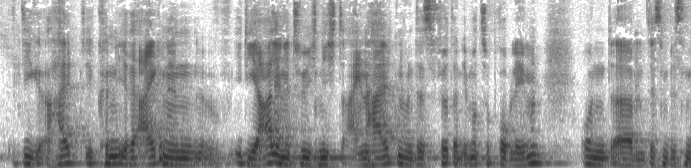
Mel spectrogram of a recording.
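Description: A man's medium-pitched voice at a fairly quick pace, over noticeable background noise. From Swabia, Württemberg (Fellbach near Stuttgart). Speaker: winemaker. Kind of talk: casual chat.

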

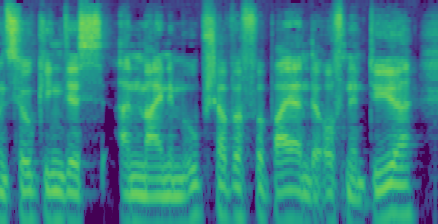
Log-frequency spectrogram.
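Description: On a very clean recording with a silent background, a man talks at a moderate pace. His pitch shows ordinary variation. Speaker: rescue helicopter pilot. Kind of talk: storytelling interview. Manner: lively.

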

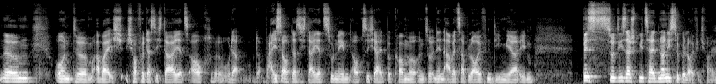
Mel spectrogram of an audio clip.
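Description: A man in a normal speaking voice talks at medium pitch with fairly even intonation. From northern Germany (Flensburg). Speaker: theatre dramaturge. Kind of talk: podcast interview.

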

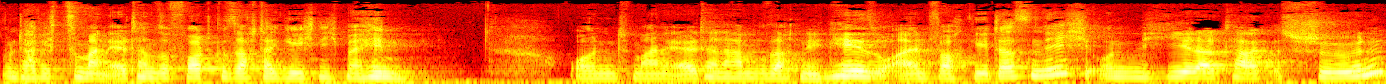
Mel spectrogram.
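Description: Pitch variation is ordinary, while the delivery runs at a very fast pace. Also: woman. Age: 40s. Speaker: company director and coach. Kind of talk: interview conversation.

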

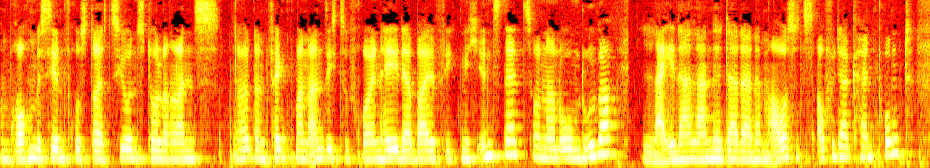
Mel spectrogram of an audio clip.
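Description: An unremarkable speaking voice from a woman, fairly low in pitch, at a moderate pace. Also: ordinary pitch variation, hardly any pauses. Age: 50s. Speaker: blind tennis player, police administrative employee. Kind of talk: interview.

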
